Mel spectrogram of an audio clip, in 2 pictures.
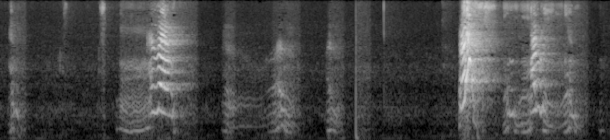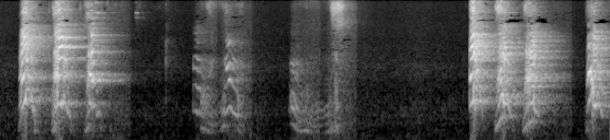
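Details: Smooth Brussels Griffon dog giving a long volley of sharp, yappy barks, some single, some in quick triplets, with short growly grumbles between bursts and brief gaps of near silence.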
